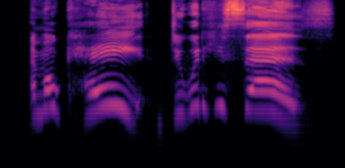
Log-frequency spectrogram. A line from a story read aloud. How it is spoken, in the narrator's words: still yelling, so says louder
